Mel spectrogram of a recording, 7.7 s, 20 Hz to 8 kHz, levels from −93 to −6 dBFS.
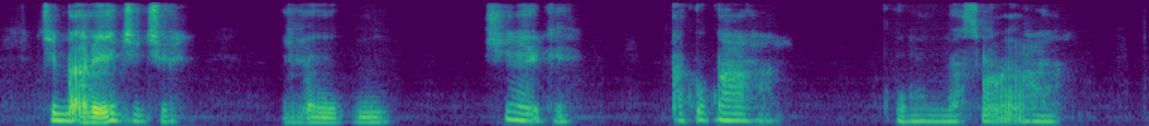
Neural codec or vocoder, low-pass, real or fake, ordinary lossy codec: autoencoder, 22.05 kHz, a latent of 192 numbers a frame, VITS, trained on one speaker; 7.2 kHz; fake; none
